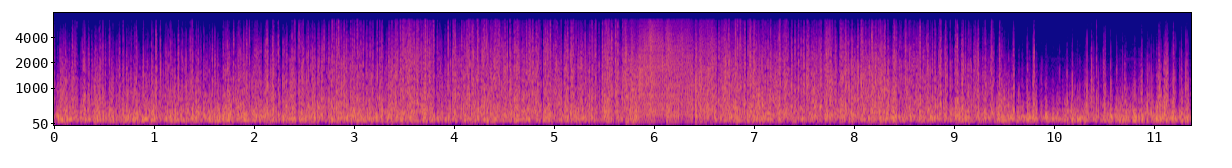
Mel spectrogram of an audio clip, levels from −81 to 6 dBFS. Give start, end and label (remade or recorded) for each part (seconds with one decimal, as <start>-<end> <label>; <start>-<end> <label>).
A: 0.0-5.7 recorded; 5.7-6.6 remade; 6.6-11.4 recorded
